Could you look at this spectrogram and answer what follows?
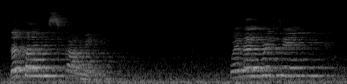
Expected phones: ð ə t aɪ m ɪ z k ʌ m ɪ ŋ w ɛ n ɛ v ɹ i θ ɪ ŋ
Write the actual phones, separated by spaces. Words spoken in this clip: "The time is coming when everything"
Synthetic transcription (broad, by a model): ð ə t aɪ m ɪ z k ʌ m ɪ ŋ w ɛ n ɛ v ɹ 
